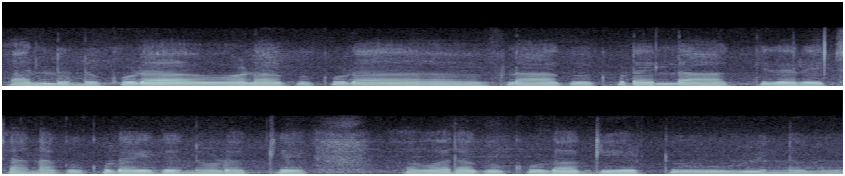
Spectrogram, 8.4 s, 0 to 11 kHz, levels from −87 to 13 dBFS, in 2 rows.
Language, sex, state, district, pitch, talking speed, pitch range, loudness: Kannada, female, Karnataka, Bijapur, 170 Hz, 100 wpm, 165-175 Hz, -16 LUFS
